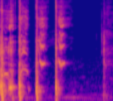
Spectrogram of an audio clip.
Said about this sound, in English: That was good coughs right there.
